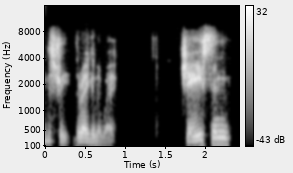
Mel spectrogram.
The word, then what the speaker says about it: Jayson: So you type in my name, Jayson, not Jason, Jayson, phonetically correct, Jayson. Why? Because there's a Y in it.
